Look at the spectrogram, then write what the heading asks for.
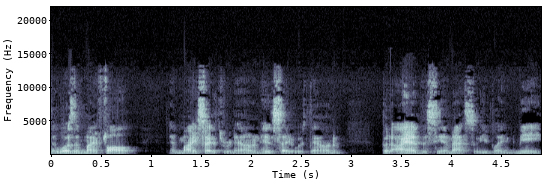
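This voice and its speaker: A man's very deep, low voice with vocal fry, at a fairly quick pace. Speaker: tech executive. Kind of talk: interview. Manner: fast.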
